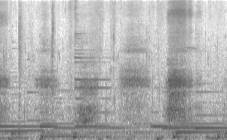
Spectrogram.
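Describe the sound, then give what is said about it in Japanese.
Heavy, out-of-breath panting: about five loud, breathy huffs in a steady rhythm, each a rough rush of air, over a constant low mechanical hum with no speech. “もうめっちゃ息切れしてますね。”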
